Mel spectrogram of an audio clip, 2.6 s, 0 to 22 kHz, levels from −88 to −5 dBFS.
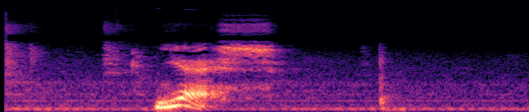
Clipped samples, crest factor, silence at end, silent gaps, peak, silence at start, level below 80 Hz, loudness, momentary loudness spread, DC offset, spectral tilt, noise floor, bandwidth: under 0.1%; 16 dB; 0.6 s; none; -2 dBFS; 0.05 s; -54 dBFS; -15 LUFS; 25 LU; under 0.1%; -7.5 dB/octave; -43 dBFS; 9.6 kHz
